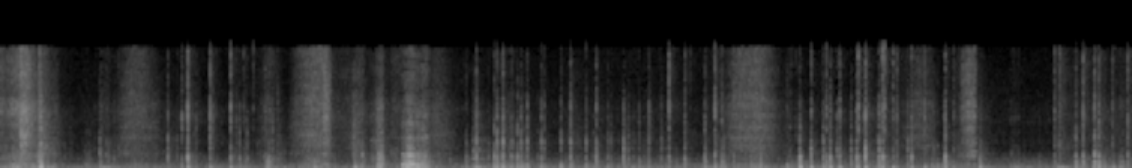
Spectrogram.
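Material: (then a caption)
Faux leather. Long dark-painted nails scratch and tap across the smooth front panel of a large burgundy faux leather Kenneth Cole Reaction tote with tan straps and gold lettering, held upright, hollow and soft-sided. The result is a steady run of quick, dry crinkling scratches and soft taps with brief bright bursts over a low, muffled hum.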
